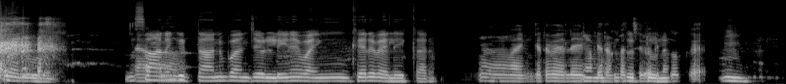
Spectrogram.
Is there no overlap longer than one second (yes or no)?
yes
